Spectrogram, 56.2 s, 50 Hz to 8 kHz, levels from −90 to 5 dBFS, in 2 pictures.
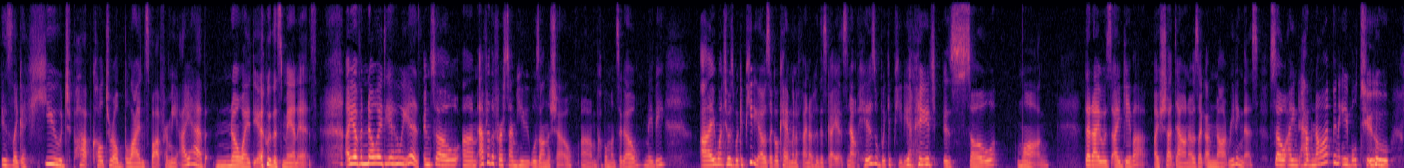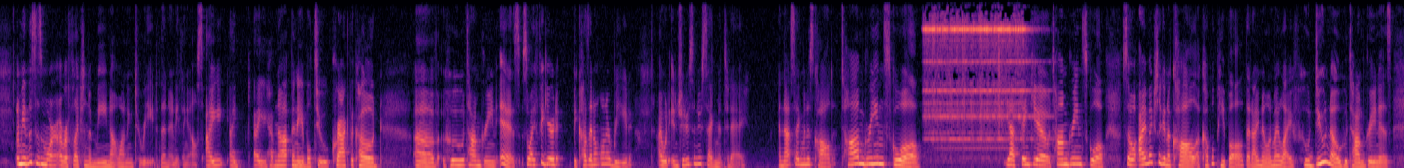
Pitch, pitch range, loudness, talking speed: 215 Hz, 195-260 Hz, -23 LUFS, 185 wpm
